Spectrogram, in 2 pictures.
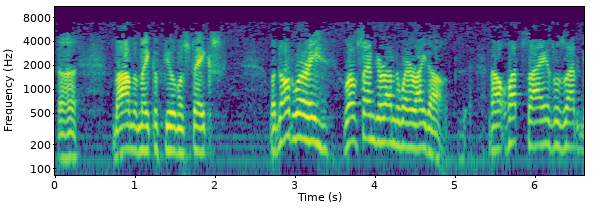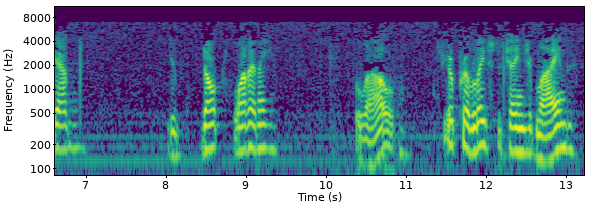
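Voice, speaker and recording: Stuffy old small-town doctor, high voice, preachy and slow, muffled old broadcast. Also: male voice. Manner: pompous and lecturing, drawn-out. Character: pompous, fussy older male country doctor. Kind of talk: 1930s radio comedy acting. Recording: dull old radio recording with faint hiss.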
